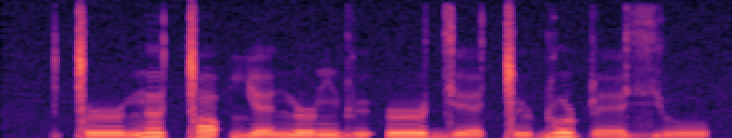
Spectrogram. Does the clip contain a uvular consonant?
no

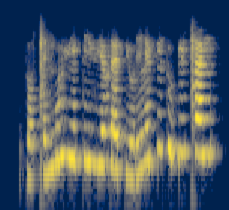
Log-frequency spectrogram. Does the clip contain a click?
yes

